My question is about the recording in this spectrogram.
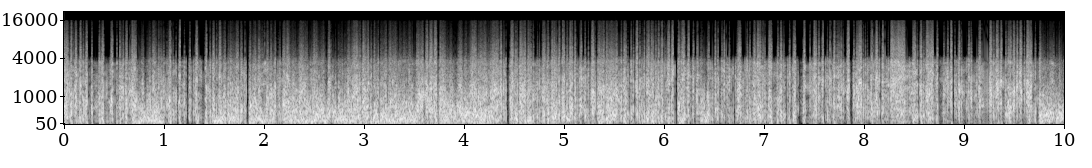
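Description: Strong wind of about 50 miles an hour buffeting the microphone: a loud, continuous rush with a heavy low rumble.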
